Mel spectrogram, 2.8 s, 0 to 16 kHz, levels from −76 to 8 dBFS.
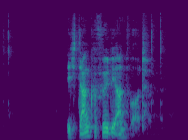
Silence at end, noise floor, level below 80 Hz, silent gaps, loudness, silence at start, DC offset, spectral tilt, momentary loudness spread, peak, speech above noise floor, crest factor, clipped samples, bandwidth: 0.4 s; -78 dBFS; -64 dBFS; none; -28 LUFS; 0.1 s; under 0.1%; -4 dB/octave; 12 LU; -4 dBFS; 51 dB; 26 dB; under 0.1%; 11.5 kHz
